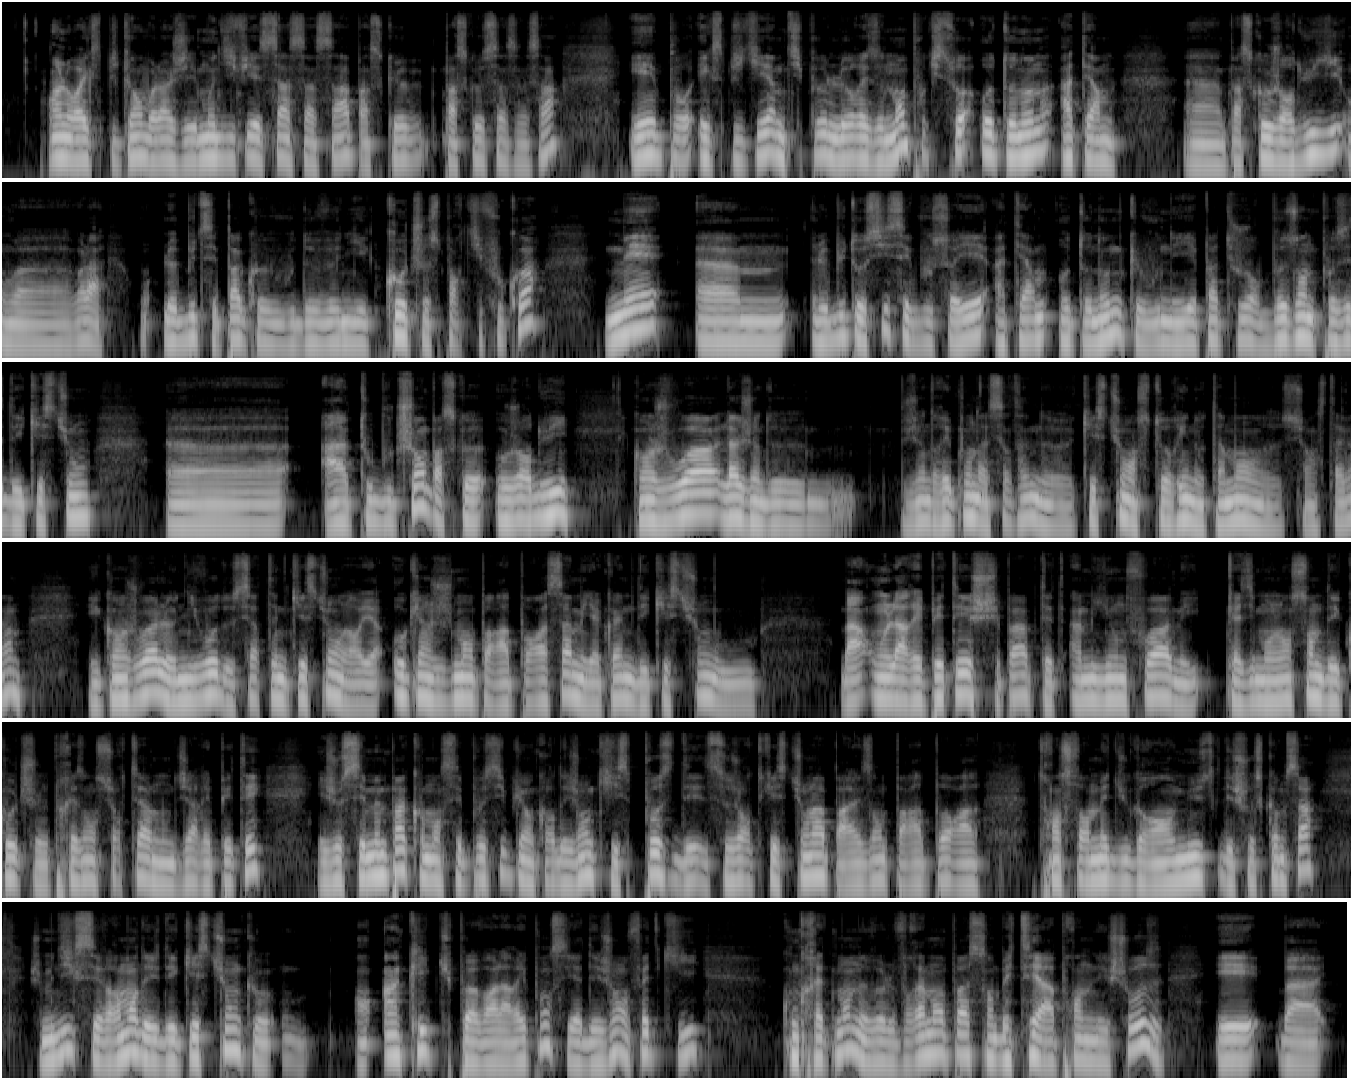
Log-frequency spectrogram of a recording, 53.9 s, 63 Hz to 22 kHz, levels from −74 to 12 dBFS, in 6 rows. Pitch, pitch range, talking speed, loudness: 115 Hz, 105-130 Hz, 250 wpm, -18 LUFS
